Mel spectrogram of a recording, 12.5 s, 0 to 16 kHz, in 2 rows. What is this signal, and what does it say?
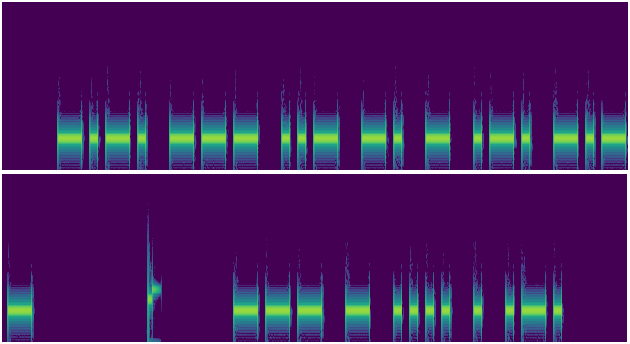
Morse code, heard as a keyed tone, about 15 wpm, 700 Hz. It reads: COUNTRY OTHER
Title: Sets of 2 Words - New Word Drill - 15wpm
